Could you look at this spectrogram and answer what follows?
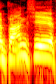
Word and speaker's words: Sabancı: And so, how do I pronounce it right? Sabancı University. Sabancı, thank you.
